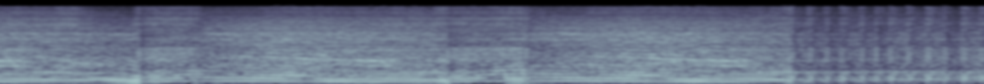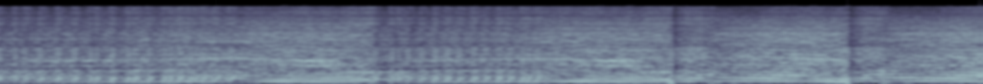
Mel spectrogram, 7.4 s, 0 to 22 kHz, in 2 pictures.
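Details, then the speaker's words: Two-stroke called Karla, with an upgraded PE 30 carburetor, changed ratio and a chrome NXL exhaust, revving up and down: a loud exhaust with a metallic rattle that the owner attributes to a noisy piston. "ya jadi kayak gitu teman-teman suara dari si Karla ini Ya gua sih masih agak keganggu dengan suara sehernya yang udah lumayan berisik"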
